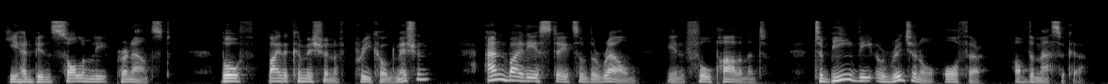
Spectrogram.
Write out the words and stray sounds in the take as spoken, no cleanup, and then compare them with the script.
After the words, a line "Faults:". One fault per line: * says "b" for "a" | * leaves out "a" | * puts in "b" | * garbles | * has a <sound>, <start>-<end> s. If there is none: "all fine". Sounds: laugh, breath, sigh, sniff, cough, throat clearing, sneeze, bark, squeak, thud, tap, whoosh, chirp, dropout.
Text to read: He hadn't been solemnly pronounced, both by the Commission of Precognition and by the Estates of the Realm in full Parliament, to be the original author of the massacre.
He had been solemnly pronounced, both by the Commission of Precognition and by the Estates of the Realm in full Parliament, to be the original author of the massacre.
Faults:
* says "had" for "hadn't"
